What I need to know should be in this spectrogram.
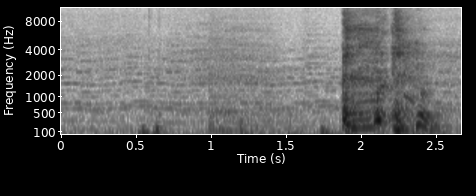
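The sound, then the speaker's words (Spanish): A few harsh coughs burst out together near the end, loud and rough, after a quiet stretch with only faint low rustling. “me vino ahora todo el tema de la tos”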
